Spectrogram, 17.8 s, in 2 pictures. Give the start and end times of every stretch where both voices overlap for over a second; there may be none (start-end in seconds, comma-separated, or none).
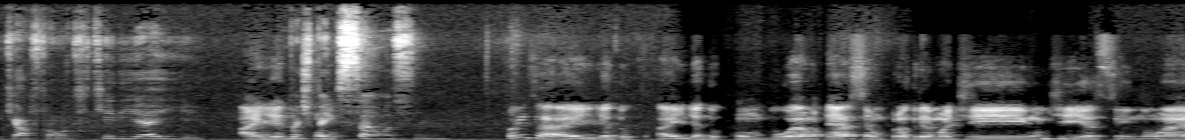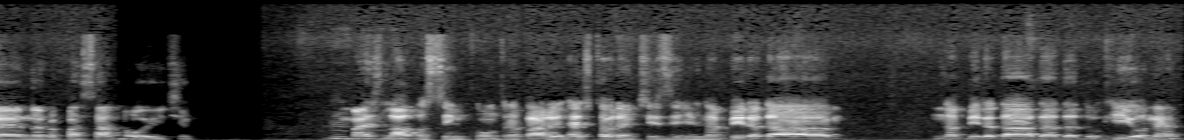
none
